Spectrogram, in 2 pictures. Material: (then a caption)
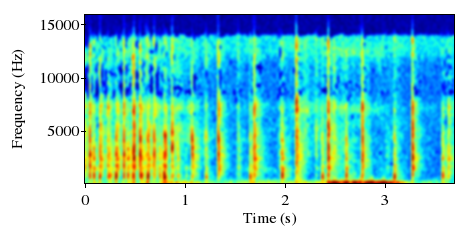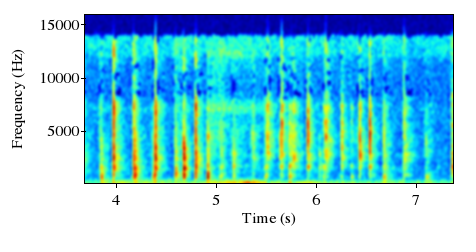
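Plastic. Thumbs press and click the buttons and thumbsticks of a hollow, black plastic Xbox 360 style handheld controller held in both hands. About forty rapid, uneven, clicky taps ring out sharp and short over a low rumble. A louder, deeper thumping swell rises around the middle.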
